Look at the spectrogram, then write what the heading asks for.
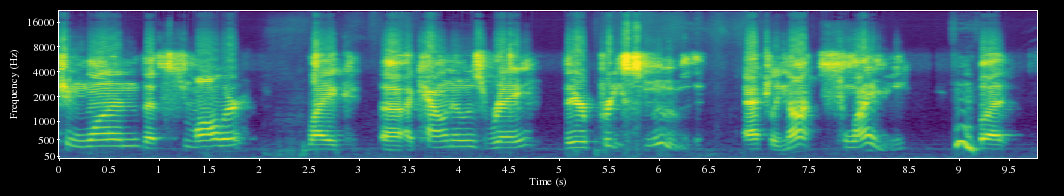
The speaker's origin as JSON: {"language": "English", "region": "Oklahoma", "country": "United States", "moved": "yes", "lives_now": "Tallahassee, United States", "said": "I'm from Oklahoma."}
